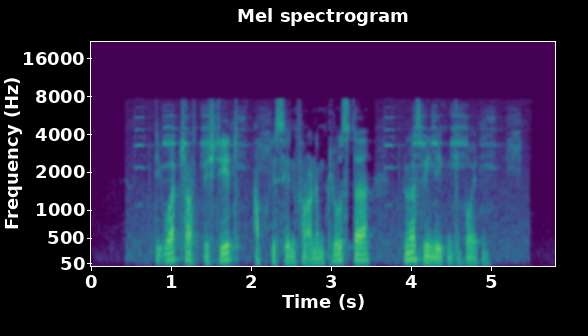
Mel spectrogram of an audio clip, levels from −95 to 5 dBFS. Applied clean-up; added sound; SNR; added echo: none; Bird; 16 dB; none.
